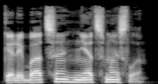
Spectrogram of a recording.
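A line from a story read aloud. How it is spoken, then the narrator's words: Calmly added. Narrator (Russian): спокойно добавил он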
